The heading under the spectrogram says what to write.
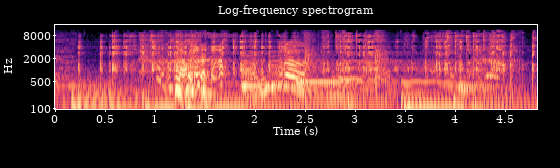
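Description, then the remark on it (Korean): Teacups clink and clatter against each other for nearly five seconds, mixing bright ringing tones with rubbing and scraping of china, in a steady, busy run without pauses, made into a microphone as ASMR sounds for tea time. “딸그락딸그락 아, 네, 사운드를 풍부하게 디 아, 네. 티타임에 맞는 사운드를 네.”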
